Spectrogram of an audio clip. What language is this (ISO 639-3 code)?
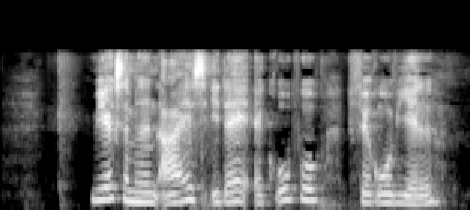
dan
